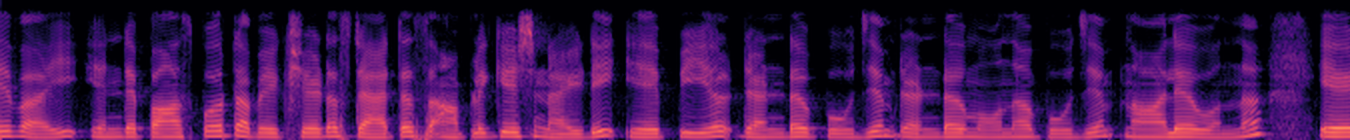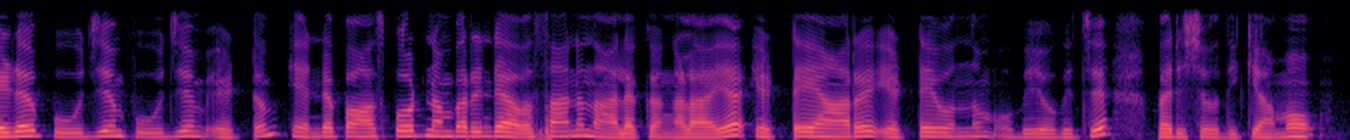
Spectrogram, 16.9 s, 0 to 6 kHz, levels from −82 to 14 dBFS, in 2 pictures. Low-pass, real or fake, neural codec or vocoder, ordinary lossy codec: 5.4 kHz; real; none; none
